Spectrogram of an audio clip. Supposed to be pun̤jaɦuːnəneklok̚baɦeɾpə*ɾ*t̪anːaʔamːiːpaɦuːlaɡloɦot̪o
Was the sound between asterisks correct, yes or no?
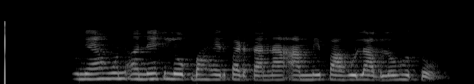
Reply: no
